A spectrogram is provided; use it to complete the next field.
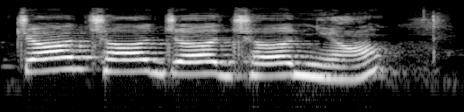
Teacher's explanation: इनको अगर तुम उच्चारण करोगे तो वो तालु को स्पर्श करेगा। तालु मतलब तुम्हारे मुंह के अंदर जो ऊपर भाग होता है उसे तालु कहते हैं।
